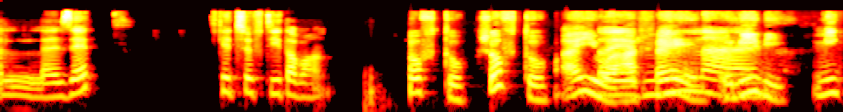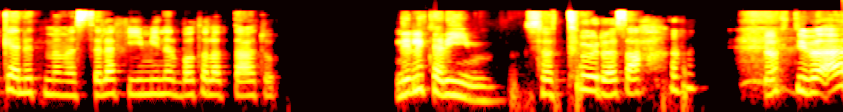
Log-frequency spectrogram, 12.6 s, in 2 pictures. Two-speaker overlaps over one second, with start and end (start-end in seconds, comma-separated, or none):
4.5-5.8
